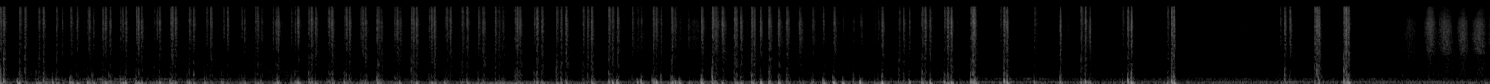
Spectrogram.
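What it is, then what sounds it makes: Plush toy cat. Long red-painted nails scratch and squeeze a small, soft, cream fabric stuffed cat toy, making quick, dry, bright scratching strokes over a steady low hum. The strokes run densely at first, then thin out into sharper, more widely spaced scratches before picking up again at the end.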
